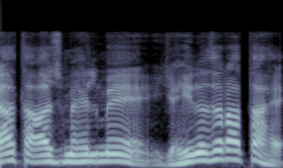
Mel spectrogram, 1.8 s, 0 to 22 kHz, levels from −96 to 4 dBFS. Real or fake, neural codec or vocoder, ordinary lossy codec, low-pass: fake; vocoder, 22.05 kHz, 80 mel bands, WaveNeXt; none; 9.9 kHz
